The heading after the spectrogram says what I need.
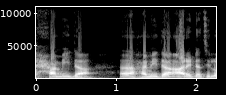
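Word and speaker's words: حمده: বিস্তারিত দেখবেন তাহলে হামিদা হামিদাহ আমরা এই জায়গায় তখন হা এর উচ্চারণটা পূর্ণ উচ্চারণ হয় না যেটা আমরা সংক্ষেপে তখন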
